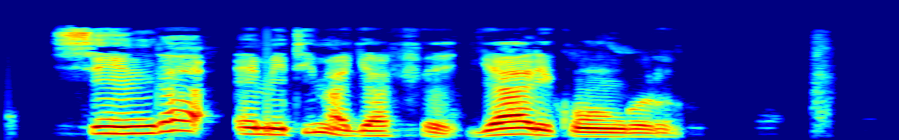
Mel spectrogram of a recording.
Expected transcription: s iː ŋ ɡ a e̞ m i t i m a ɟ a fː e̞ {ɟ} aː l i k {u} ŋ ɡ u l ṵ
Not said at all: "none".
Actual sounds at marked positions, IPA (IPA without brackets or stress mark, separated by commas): ɟ, uː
